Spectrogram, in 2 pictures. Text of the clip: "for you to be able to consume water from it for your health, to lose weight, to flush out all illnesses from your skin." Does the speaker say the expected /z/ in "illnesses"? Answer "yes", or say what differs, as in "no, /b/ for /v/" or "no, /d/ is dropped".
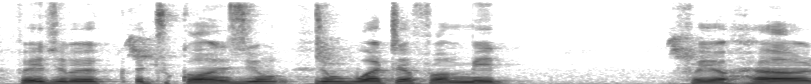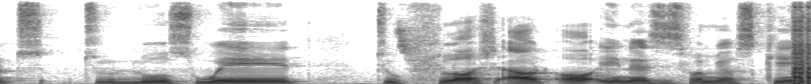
no, /s/ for /z/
